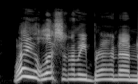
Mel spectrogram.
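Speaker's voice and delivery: mock yelling, pitched very high. Recalling how their mom yelled at them as a kid, imitating mom yelling. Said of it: "I've had my mom yell at me that way".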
